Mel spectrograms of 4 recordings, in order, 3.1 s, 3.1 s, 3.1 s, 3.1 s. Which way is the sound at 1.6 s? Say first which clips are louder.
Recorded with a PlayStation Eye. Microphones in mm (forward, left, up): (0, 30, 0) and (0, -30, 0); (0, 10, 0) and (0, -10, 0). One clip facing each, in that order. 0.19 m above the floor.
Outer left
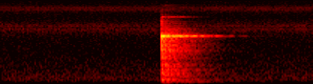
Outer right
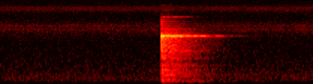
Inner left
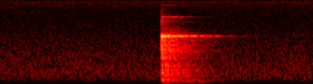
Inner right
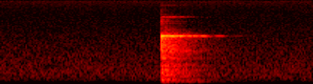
Outer left 1 dB, inner left 2 dB; 5° right (ahead or behind).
